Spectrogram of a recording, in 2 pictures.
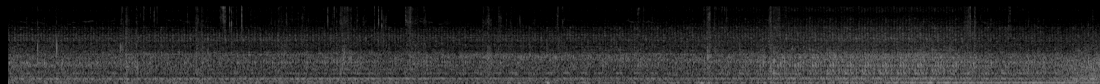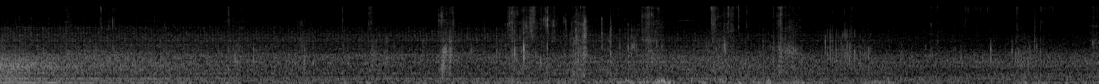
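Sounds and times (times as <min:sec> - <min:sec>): footsteps on gravel: 0:00.1 - 0:08.1, 0:09.6 - 0:10.3, 0:11.6 - 0:21.9
car engine idling: 0:00.1 - 0:21.9.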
